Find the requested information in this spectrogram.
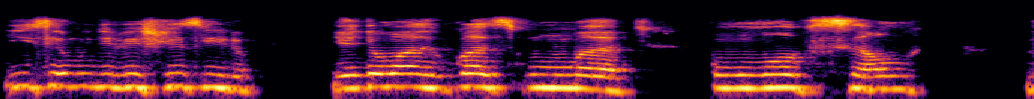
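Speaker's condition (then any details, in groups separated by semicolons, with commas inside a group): Cerebral palsy; speech affected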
